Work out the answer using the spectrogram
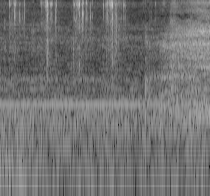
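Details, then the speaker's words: Worn belt tensioner pulley bearing, removed during repair, that was chewing up the belt: quiet, gritty rattle with light clicks as the pulley spins. "that's it that's out that was making a bit of an Ratt and it was quite can hear the bearing"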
